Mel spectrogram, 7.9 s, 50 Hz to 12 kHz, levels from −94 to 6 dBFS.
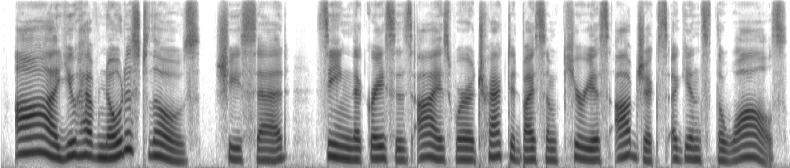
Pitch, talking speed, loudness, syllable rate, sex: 195 Hz, 150 wpm, -16 LUFS, 4.2 syllables/s, female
